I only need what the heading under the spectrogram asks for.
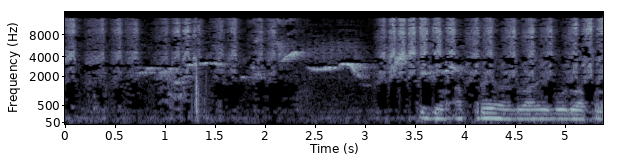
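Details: Cinereous tit, a recording used for training other songbirds: scratchy rasping chatter with short sliding whistles in the middle, then a longer buzzy rattle over lower squeaky notes.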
